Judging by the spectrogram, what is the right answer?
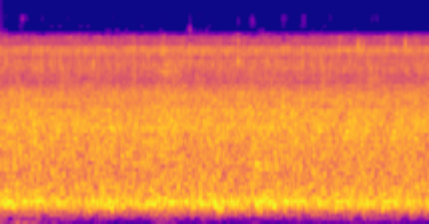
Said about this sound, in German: Das ist ein typischer, ordentlicher gießender Regen. Draußen.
